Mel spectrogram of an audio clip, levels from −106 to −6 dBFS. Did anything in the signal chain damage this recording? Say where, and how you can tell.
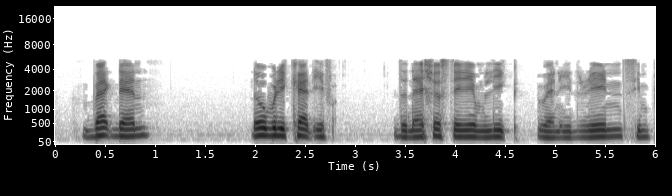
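No, nothing in the signal chain audibly damaged this speech recording, as no stage from capture through playback has left a detectable mark on the signal.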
